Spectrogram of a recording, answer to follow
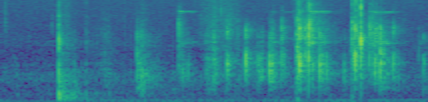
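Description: Small hard objects handled on a workbench: a single knock, then a quick run of clicks and rattles in the last second.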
